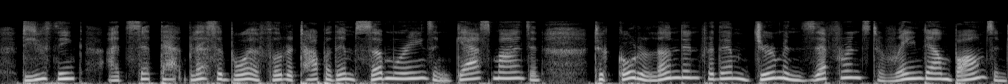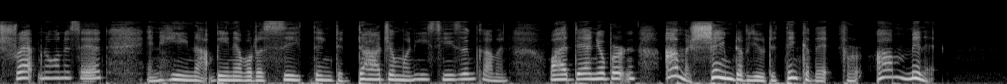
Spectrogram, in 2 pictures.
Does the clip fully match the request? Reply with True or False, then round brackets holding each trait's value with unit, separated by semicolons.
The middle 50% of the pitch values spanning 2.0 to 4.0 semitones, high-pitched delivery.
False (5.3 semitones; 235 Hz)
